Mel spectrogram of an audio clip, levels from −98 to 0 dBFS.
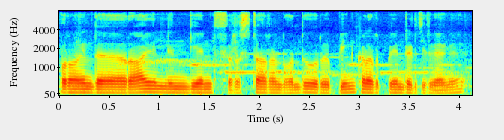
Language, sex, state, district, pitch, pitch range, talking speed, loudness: Tamil, male, Tamil Nadu, Kanyakumari, 105 Hz, 100-110 Hz, 160 wpm, -17 LUFS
